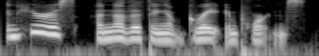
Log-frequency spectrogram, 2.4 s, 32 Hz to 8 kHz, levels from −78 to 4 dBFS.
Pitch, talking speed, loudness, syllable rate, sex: 195 Hz, 200 wpm, -17 LUFS, 6.6 syllables/s, female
